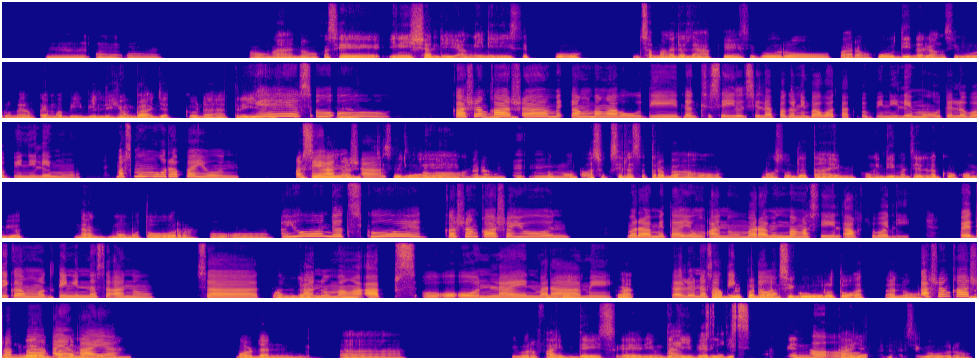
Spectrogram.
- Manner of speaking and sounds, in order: unintelligible speech
- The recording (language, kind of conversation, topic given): Filipino, advice, Paano ako pipili ng regalong tiyak na magugustuhan?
